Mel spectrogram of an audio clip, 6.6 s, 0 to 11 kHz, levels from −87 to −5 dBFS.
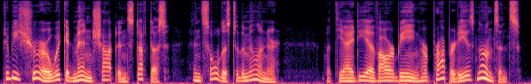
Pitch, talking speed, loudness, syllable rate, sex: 145 Hz, 225 wpm, -18 LUFS, 6.0 syllables/s, male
